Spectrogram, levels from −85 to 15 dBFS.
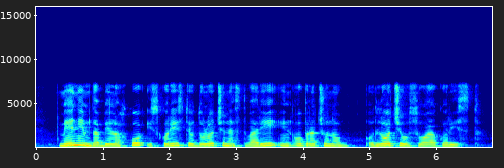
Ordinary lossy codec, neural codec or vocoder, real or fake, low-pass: none; none; real; 7.2 kHz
